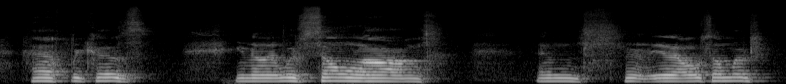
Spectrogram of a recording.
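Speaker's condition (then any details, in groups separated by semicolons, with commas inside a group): Cerebral palsy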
